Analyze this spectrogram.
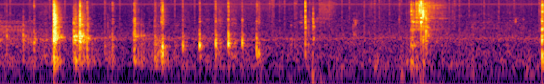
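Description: Irregular light clicks and knocks of plastic fire-alarm parts and the camera being handled, with a sharper knock about half a second in and a short rustling burst about four seconds in.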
